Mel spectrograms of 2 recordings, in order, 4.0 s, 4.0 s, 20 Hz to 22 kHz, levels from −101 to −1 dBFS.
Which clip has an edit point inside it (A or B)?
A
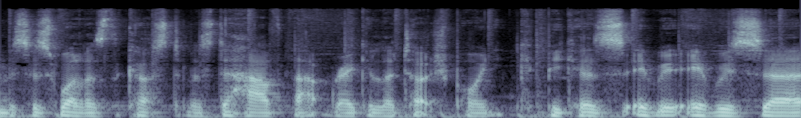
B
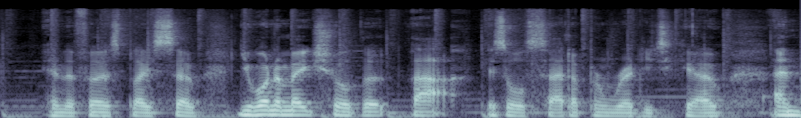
B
